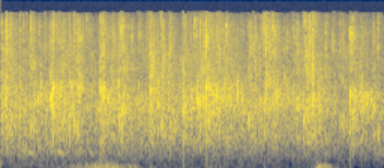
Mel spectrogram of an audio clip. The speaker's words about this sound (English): Thank you for that pathetic smattering of applause.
